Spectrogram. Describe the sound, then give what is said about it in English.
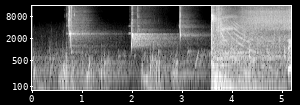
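A witch's magic potion in a cauldron bubbles and gurgles steadily as three bright, ringing zaps flash over it, then it bursts into a loud, sustained fizzing rush that carries on to the end. “There was a flash and a lot of bubbling, and then the whole potion turned bright yellow.”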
